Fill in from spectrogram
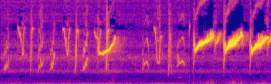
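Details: Five-coloured sunbird competitive singing for a loudspeaker lure: a jumble of quick high chirps and twitters, ending in three loud, bright upslurred notes.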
